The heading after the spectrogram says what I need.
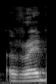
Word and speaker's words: read: പക്ഷേ സ്പെല്ലിങ്ങോ READ, same spelling, പക്ഷേ ഉച്ചാരണം വ്യത്യസ്തമായിട്ട്. റീഡ്, റെഡ്.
